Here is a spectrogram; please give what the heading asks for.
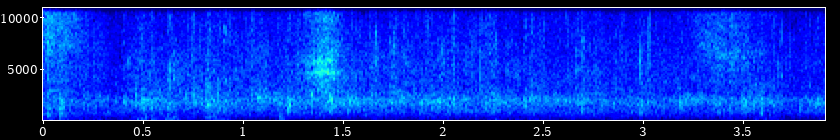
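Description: An audience applauds, many hands clapping in a dense, steady wash of sound that holds at an even loudness for several seconds without any voices rising above it.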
